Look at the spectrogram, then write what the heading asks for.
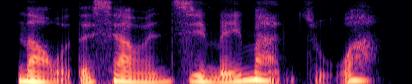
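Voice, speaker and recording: An indulgent, coaxing middle-aged father speaks in a lowered, husky voice with a dark, mellow tone. A woman acts him out in a storybook reading, recorded close and dry. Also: fairly quick, dry recording.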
